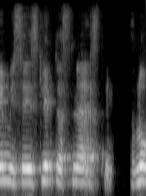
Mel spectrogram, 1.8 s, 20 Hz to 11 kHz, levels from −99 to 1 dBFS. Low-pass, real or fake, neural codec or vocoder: 9.9 kHz; fake; codec, 24 kHz, 0.9 kbps, WavTokenizer, medium speech release version 1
